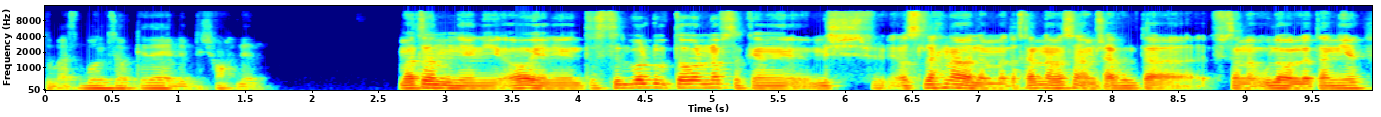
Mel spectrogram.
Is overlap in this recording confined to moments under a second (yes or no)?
yes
